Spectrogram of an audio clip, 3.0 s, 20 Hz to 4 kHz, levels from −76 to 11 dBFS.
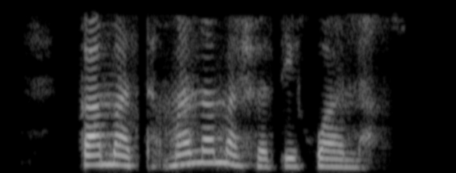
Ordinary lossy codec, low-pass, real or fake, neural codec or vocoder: AAC, 16 kbps; 3.6 kHz; real; none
